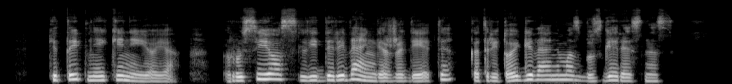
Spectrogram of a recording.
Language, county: Lithuanian, Kaunas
